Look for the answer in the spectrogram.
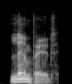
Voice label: "limpid", British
